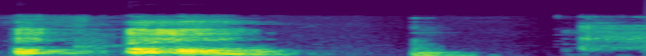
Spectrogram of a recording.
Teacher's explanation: आधा ह जैसा उच्चारण, और आ के साथ मिल करके हो जाएगा महाह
